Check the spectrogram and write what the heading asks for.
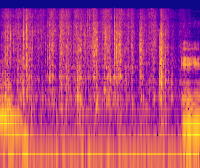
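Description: Folded paper slips rattling and sliding around inside a cardboard box as it is shaken, a rapid, irregular run of light ticks and scrapes that stops near the end.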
